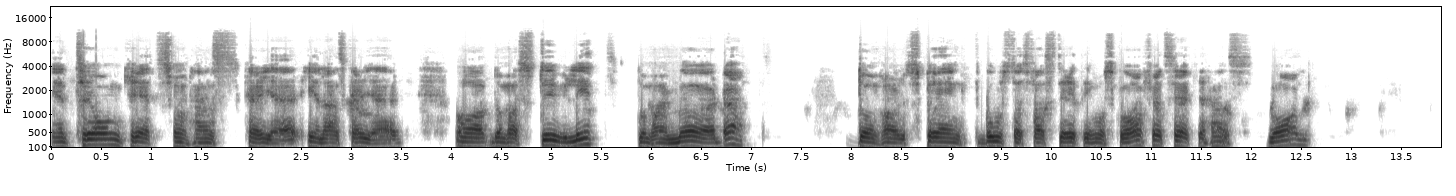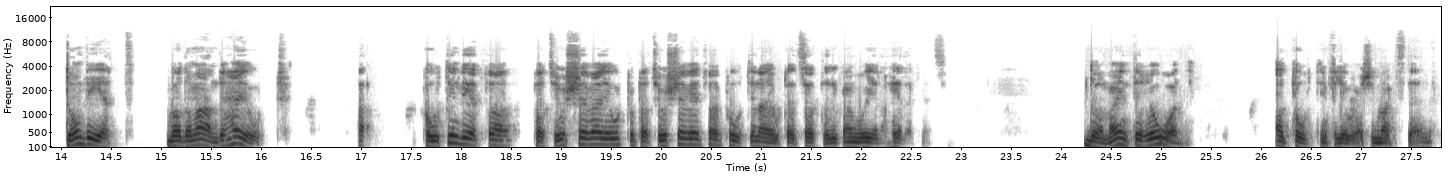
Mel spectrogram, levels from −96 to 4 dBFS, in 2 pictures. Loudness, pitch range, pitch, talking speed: -20 LUFS, 115-150 Hz, 125 Hz, 135 wpm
